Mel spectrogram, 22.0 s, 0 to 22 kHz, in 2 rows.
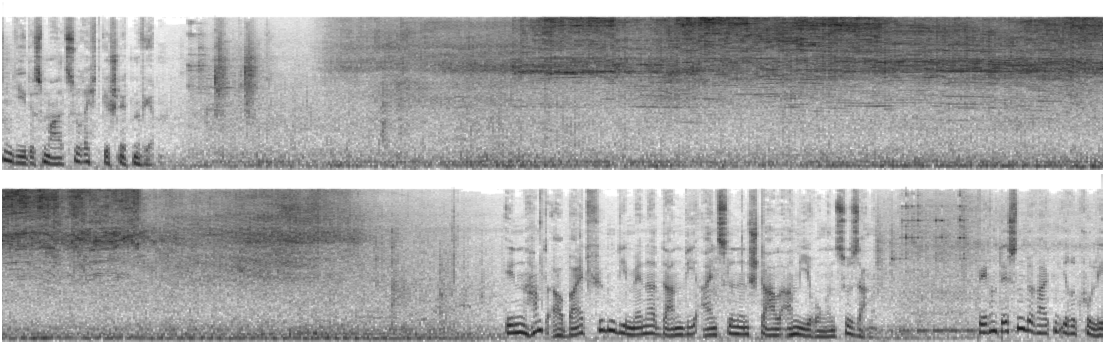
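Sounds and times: angle grinder cutting metal pipe: 3.2 - 14.9, 19.8 - 22.0.

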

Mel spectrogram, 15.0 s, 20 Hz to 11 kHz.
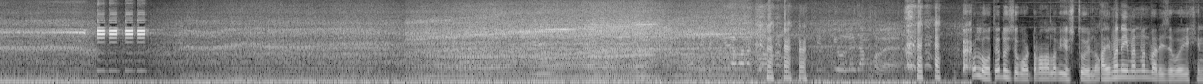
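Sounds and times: motorcycle engine accelerating: 0.0 - 12.2
high beeping horn: 0.1 - 2.0, 5.1 - 9.5.

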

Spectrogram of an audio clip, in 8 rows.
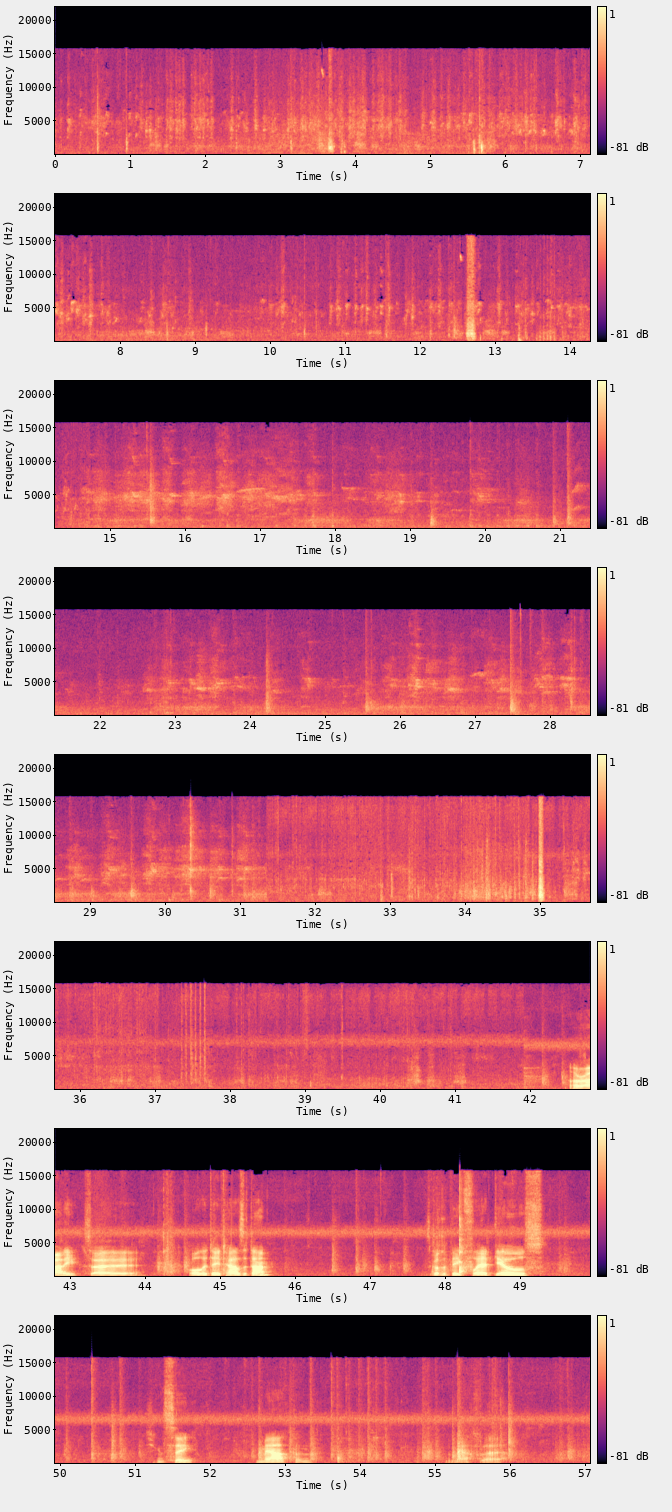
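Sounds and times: hand tools scratching wood: 11.4 - 13.5.

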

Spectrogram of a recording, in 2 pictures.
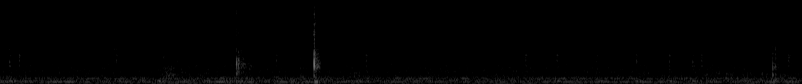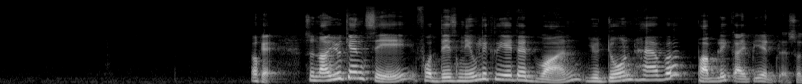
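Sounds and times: low room hum: 0.0 - 16.0
computer mouse clicking: 2.0 - 8.0.

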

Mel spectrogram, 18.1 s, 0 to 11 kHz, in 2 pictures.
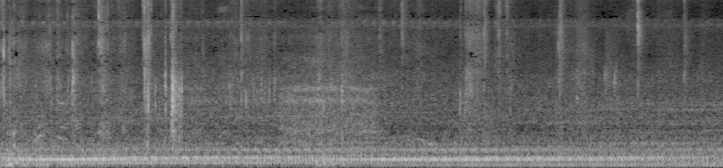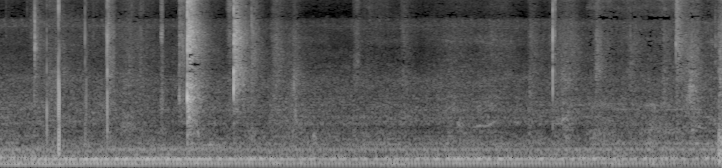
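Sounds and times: footsteps on wood: 0.0 - 5.0
steady low hum: 0.0 - 18.0.

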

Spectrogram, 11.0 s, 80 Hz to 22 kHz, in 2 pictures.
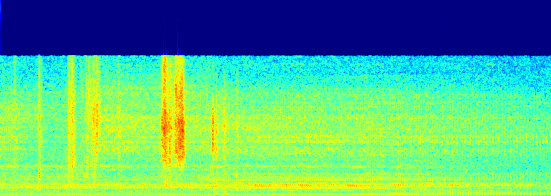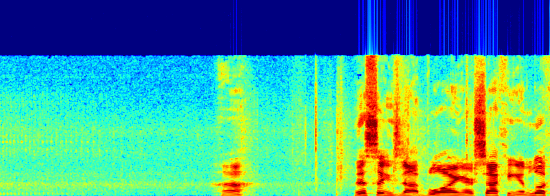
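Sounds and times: electric pump motor humming: 0.0 - 7.6.

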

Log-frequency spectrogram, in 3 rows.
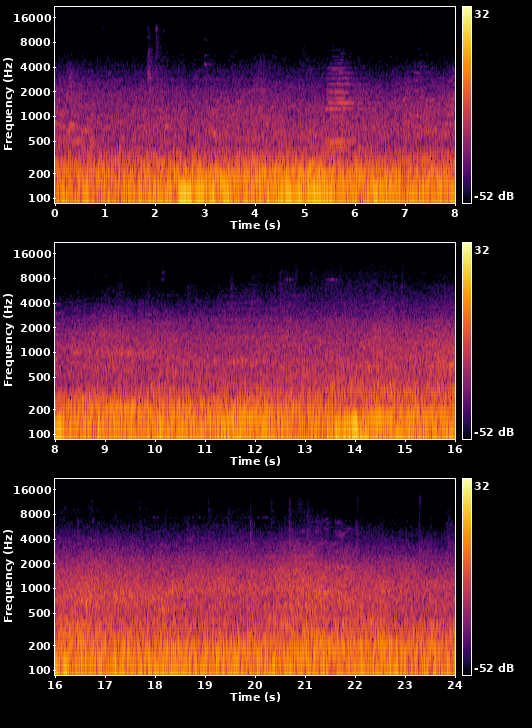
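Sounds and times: street noise: 0.0 - 24.0
vehicle engine rumbling: 6.4 - 24.0.

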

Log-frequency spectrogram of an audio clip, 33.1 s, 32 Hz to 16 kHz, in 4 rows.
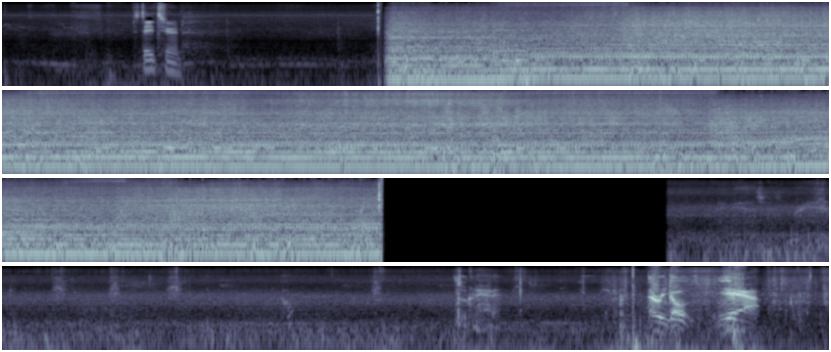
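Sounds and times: boat motor running: 2.8 - 20.4.

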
